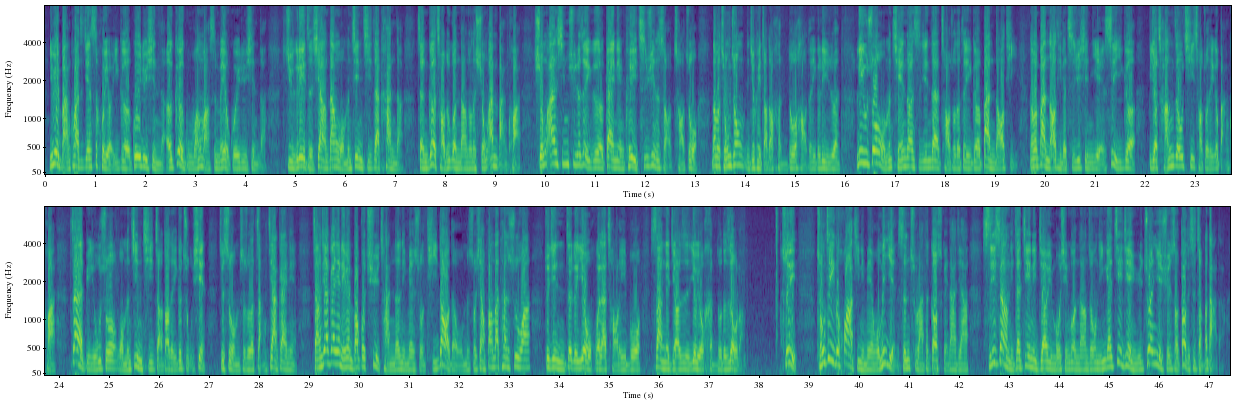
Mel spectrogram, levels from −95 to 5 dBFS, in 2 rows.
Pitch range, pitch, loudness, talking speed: 115-155 Hz, 130 Hz, -18 LUFS, 335 characters per minute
